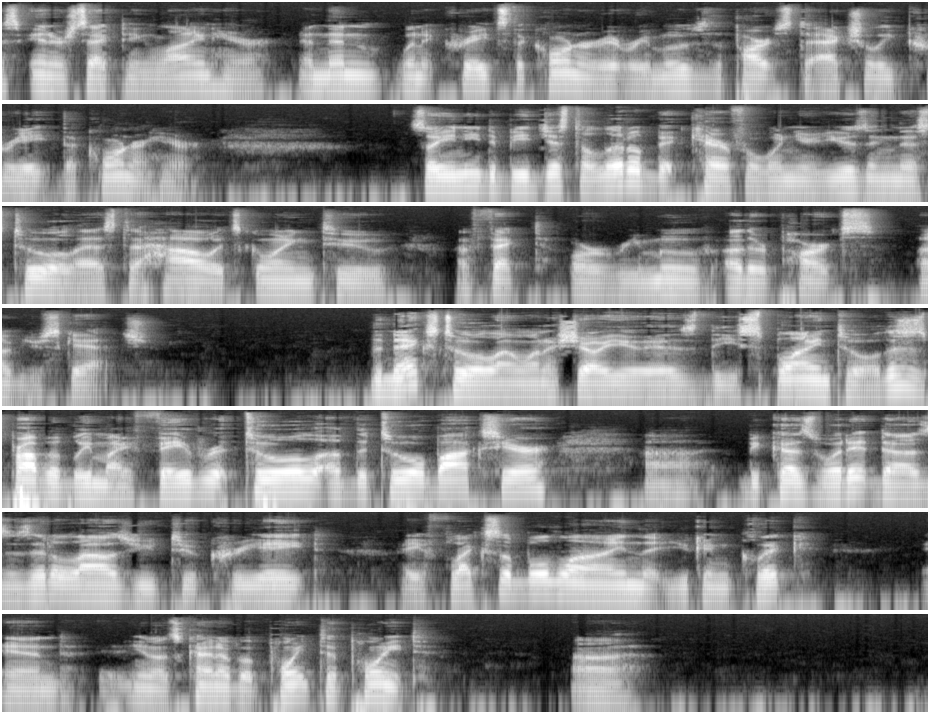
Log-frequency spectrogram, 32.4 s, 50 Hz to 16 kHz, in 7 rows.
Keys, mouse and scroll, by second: 0.8 click, 3.3 scroll up 2, 8.3 click, 8.3 right click, 17.6 click, 22.4 click, 23.1 click, 23.8 click, 24.5 click, 25.1 drag, 25.6 click, 26.3 click, 26.9 click, 27.6 click, 28.3 click, 28.9 click, 29.5 click, 30.0 click, 30.5 click, 31.0 click, 31.5 click.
